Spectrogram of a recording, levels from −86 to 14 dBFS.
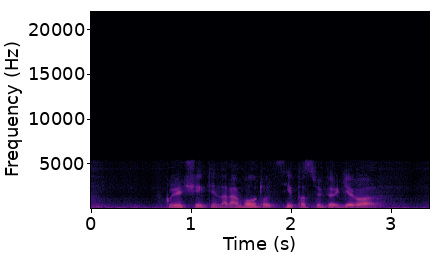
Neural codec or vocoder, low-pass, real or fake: codec, 16 kHz, about 1 kbps, DyCAST, with the encoder's durations; 5.4 kHz; fake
